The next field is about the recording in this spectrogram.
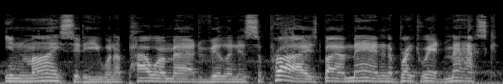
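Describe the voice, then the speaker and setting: An actor playing a confident masked hero who speaks in a cool, wry, mocking way in a 1930s-style radio drama. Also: male voice, mid-range voice, normal speed, bright, forceful tone, soft background music, natural voice.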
